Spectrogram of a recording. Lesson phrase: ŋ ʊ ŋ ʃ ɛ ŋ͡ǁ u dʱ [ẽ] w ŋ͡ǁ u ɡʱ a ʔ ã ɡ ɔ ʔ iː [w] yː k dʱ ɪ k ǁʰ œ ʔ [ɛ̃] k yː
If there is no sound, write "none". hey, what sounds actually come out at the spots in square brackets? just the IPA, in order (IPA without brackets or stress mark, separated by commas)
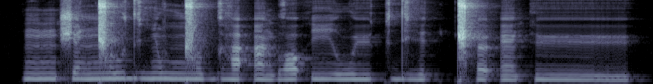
ĩ, w, ɛ̃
